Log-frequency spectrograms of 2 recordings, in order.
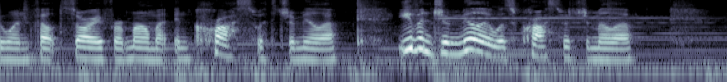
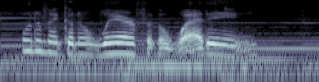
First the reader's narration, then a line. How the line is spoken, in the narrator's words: said sadly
